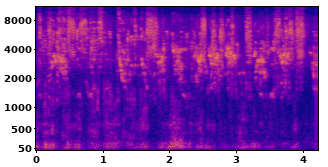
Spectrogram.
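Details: Several colourful budgerigars chirp while eating: dense, continuous twittering and chattering chirps, bright and scratchy, overlapping with no pauses, with soft low thumps beneath, probably from feeding.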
